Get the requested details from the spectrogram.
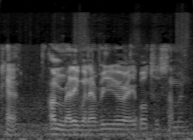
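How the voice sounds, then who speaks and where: A man leading a raid group over casual gaming voice chat, relaxed and swearing freely as he organizes everyone. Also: fairly low pitch, very fast, lo-fi sound. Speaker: raid leader and streamer.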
